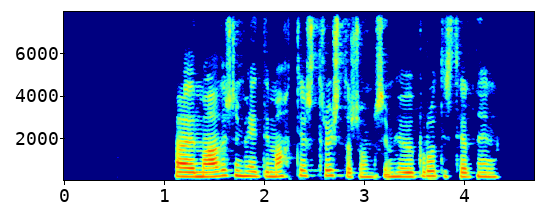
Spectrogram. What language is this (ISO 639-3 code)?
isl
